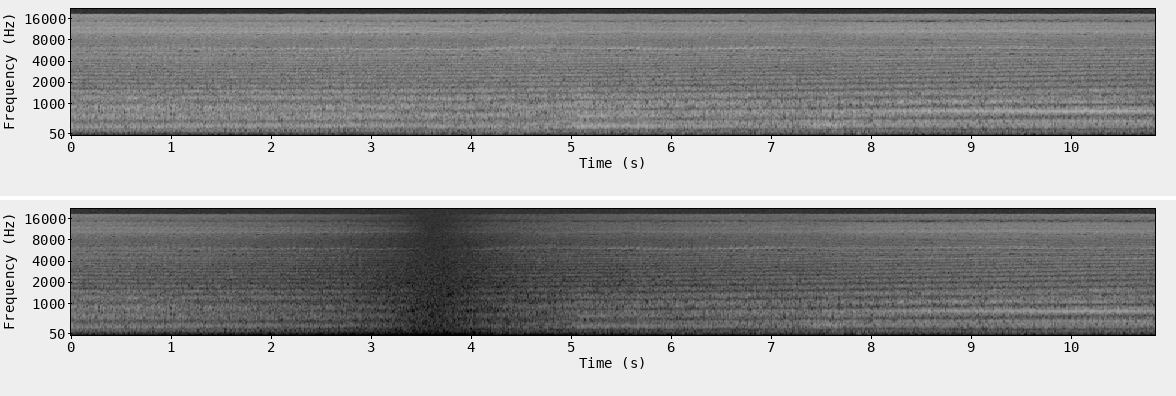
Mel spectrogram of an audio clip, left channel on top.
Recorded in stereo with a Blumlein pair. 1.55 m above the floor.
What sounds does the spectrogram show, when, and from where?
0.0 s a drone: 25° left; by 10.8 s 75° left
